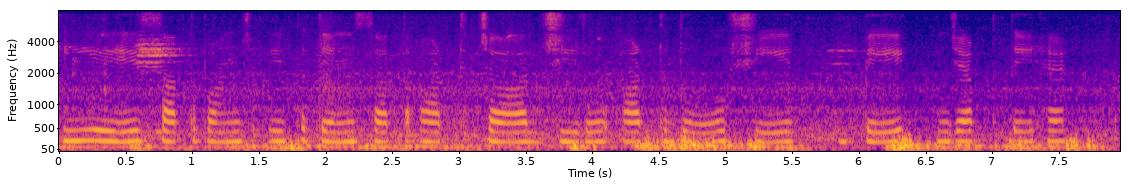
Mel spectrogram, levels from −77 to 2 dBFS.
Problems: background sounds at intervals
